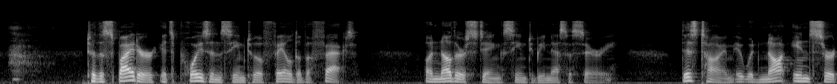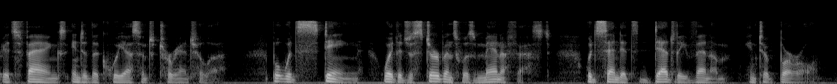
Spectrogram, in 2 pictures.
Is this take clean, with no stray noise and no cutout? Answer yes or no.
no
